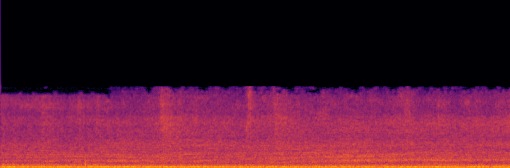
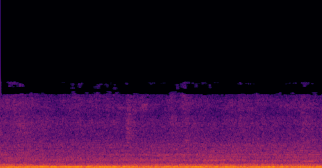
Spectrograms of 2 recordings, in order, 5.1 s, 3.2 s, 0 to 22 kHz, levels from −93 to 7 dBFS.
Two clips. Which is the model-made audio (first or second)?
first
